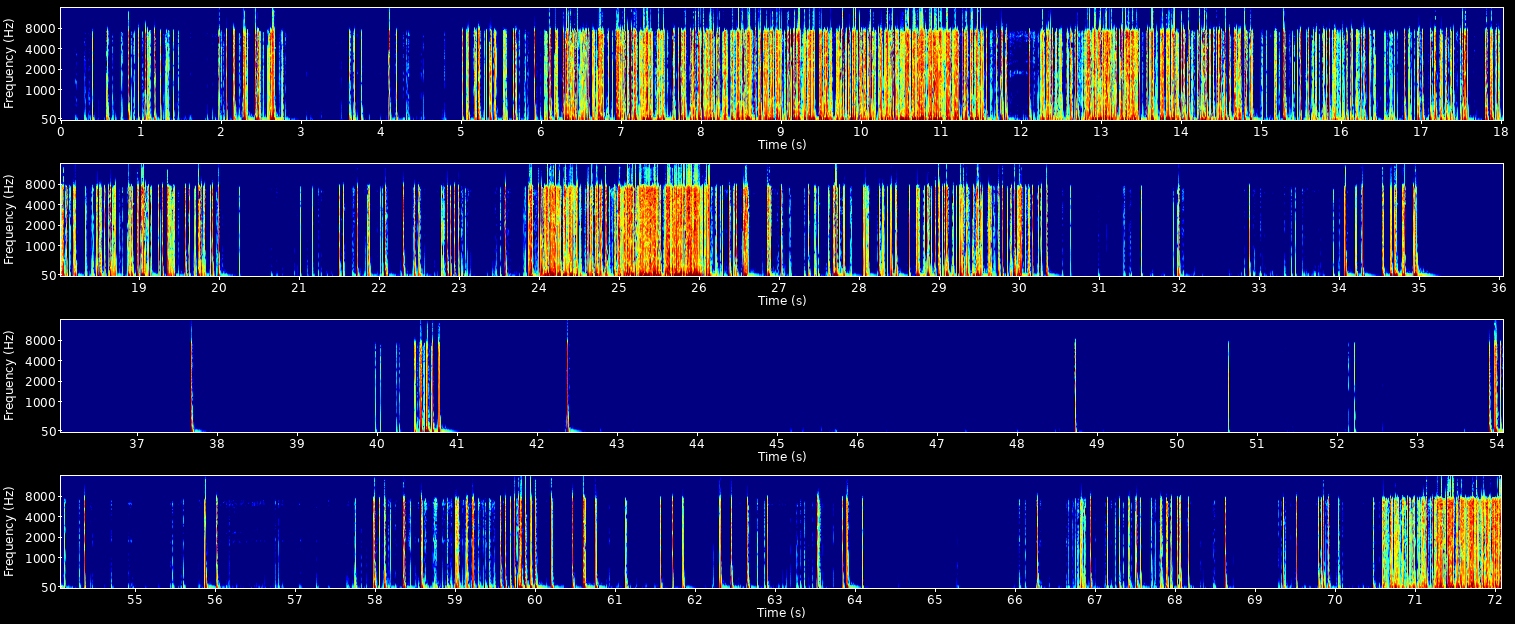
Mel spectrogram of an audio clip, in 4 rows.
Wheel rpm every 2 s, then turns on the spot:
130, 220, 230, 230, 240, 230, 210, 200, 200, 230, 230, 230, 230, 230, 230, 230, 230, 230, 240, 230, 220, 230, 220, 200, 190, 210, 230, 230, 230, 230, 230, 230, 230, 230, 230, 230.
none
